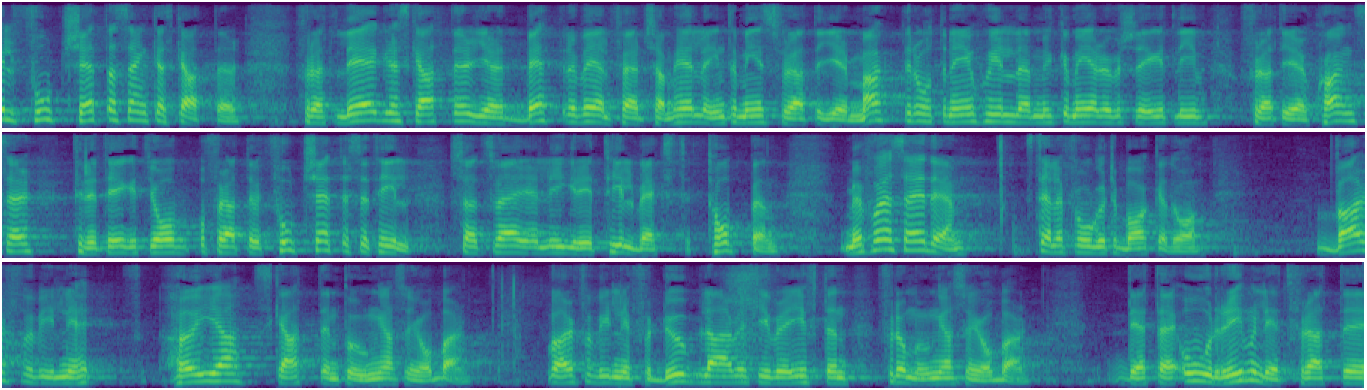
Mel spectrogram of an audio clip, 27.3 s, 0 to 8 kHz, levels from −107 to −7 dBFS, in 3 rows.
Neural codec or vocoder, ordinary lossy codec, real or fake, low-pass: none; MP3, 48 kbps; real; 7.2 kHz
